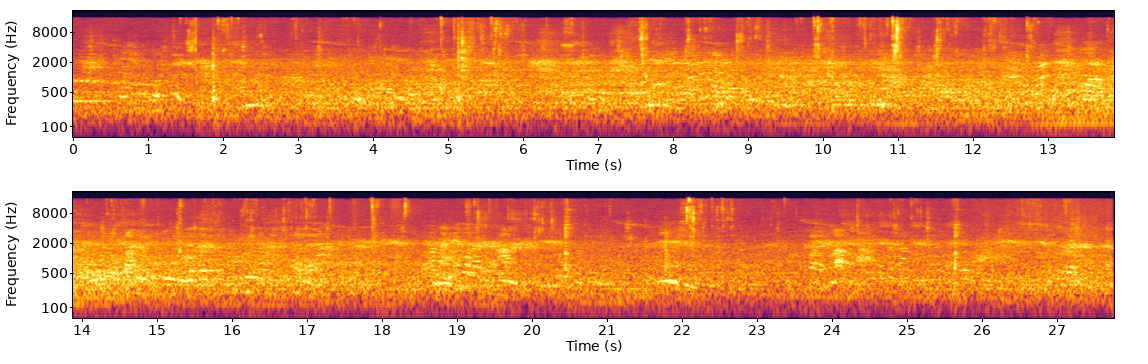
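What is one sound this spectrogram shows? A man eats noisily with his hands, smacking and chewing close by.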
